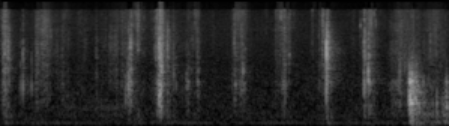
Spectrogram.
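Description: Tarot cards being shuffled by hand in a quiet room, giving a few soft, uneven riffles and taps spread over a few seconds, faint and close.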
